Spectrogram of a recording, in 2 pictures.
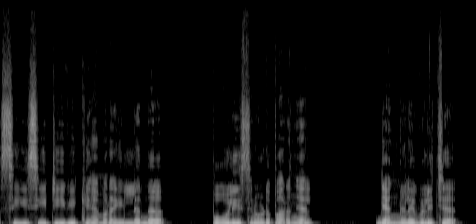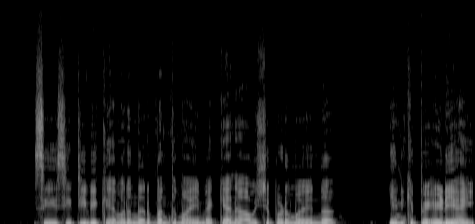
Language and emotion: Malayalam, fearful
